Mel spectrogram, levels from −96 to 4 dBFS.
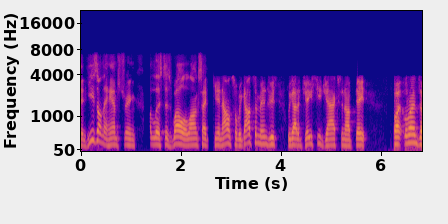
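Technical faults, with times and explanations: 2.53–2.65 s, handover gap: right after "hamstring list as well" the audio stops for 120 ms while the call switches networks and no frames arrive.
2.65 s to end, fallback to narrowband: nothing above 4 kHz remains after the clear HD Voice section, so the sound turns duller and rougher, which fits GSM full rate.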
